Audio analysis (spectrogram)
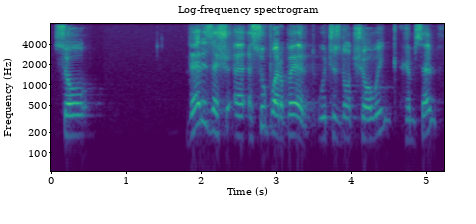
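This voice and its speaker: A man's voice: high voice, expressive, a little slow, warm tone, husky. A man whose first language is Arabic, hosting and translating an interview, often agreeing briefly and searching for words in English. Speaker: host and translator. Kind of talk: casual interview.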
